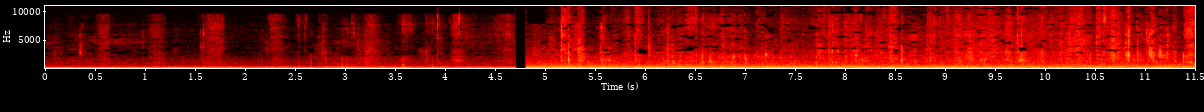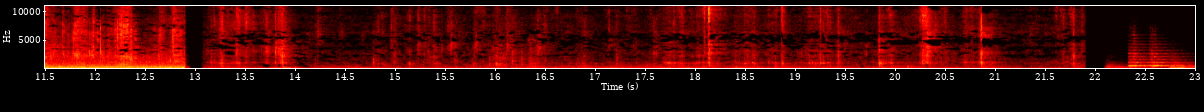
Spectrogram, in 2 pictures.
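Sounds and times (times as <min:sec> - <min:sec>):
puppy crunching a carrot: 0:00.2 - 0:21.9
musical notes: 0:22.1 - 0:23.0.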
